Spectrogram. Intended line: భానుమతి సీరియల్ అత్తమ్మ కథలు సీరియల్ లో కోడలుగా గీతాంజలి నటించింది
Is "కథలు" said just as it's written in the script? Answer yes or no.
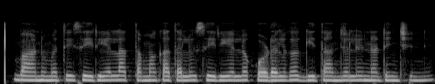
yes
